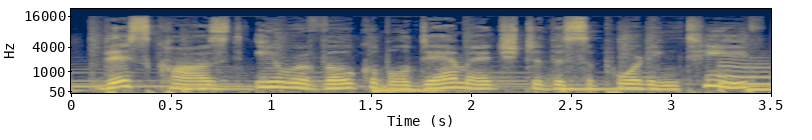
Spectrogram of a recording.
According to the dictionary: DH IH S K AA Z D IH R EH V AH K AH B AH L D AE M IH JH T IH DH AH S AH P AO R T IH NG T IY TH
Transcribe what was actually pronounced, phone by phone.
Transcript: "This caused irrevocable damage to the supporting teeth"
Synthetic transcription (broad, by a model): DH IH S K AA Z D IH R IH V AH K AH B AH L D AE M IH JH T IH DH AH S AH P AO R T IH NG T IY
